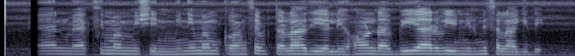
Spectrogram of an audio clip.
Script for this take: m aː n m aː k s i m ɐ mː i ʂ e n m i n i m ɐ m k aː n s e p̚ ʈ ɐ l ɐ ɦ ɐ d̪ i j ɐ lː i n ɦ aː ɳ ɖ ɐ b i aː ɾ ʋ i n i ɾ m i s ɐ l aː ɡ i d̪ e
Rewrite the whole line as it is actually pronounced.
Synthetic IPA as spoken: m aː n m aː k s i m ɐ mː i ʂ i n m i n i m ɐ m k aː n s e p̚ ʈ ɐ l ɐ ɦ ɐ d̪ i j ɐ lː i ɦ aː ɳ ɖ ɐ b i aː ɾ ʋ i n i ɾ m i s ɐ l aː ɡ i d̪ e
